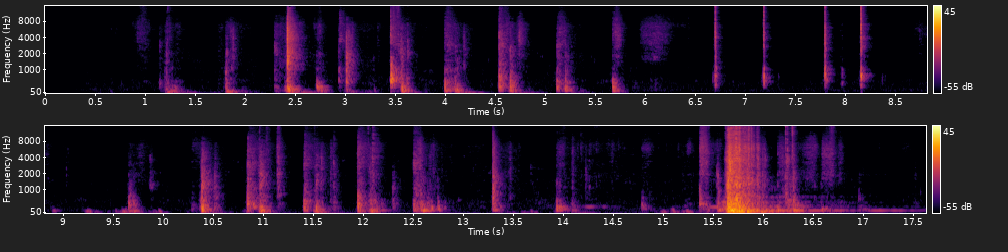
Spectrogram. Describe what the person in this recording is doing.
I walked across the room, flipped the light switch and closed the window.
